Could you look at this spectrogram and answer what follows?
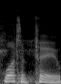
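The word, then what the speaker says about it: Whatipū: Watapoo, where is that? – Well, we would pronounce it more with a F sound than a W sound.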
